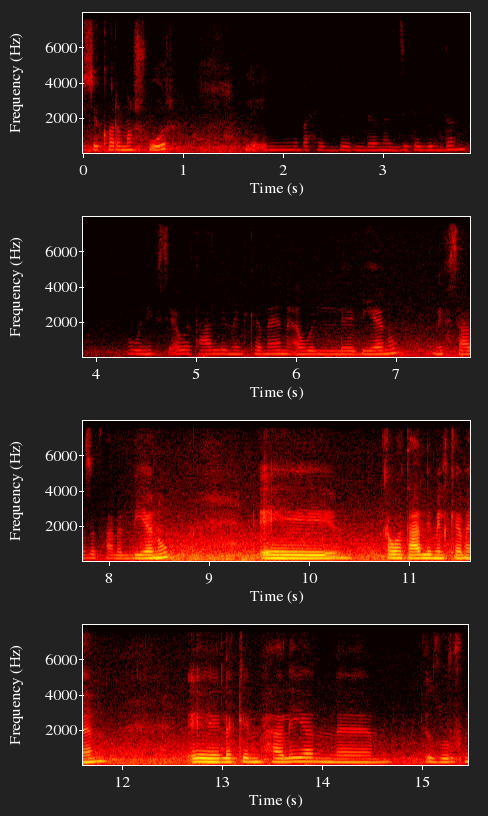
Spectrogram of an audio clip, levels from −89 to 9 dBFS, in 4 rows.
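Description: From 2.01 to 7.95 s, the voice and the room noise behind it swell together slowly, until the level recovers just before "على البيانو". This is automatic gain rising. After the talker moved away at about 1.5 s and the input dropped by about 20 dB, the gain control raised its gain by about 21 dB over those six seconds.

From 9.59 to 11.86 s, and again from 12.71 to 14.42 s, the voice sinks along with its background, by about 4 dB the first time and about 8 dB the second. This is automatic gain falling. After the talker moved again at about 8 s, the gain control judged the input too loud, or its background noise too strong, and backed its gain off in two gradual steps.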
